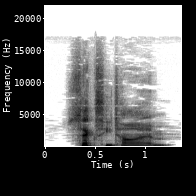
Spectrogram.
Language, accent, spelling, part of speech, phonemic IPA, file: English, Australia, sexy time, noun, /ˈsɛksi ˌtaɪm/, En-au-sexy time.ogg
- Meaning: Time dedicated to sexual activity; by extension, sexual intercourse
